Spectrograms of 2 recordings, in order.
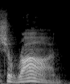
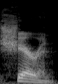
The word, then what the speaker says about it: Chiron: My name is Chiron. Do you have a last name, Chiron? I'm the only Chiron in Tampa. I highly doubt that. Well, most people would probably pronounce it Sharon.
